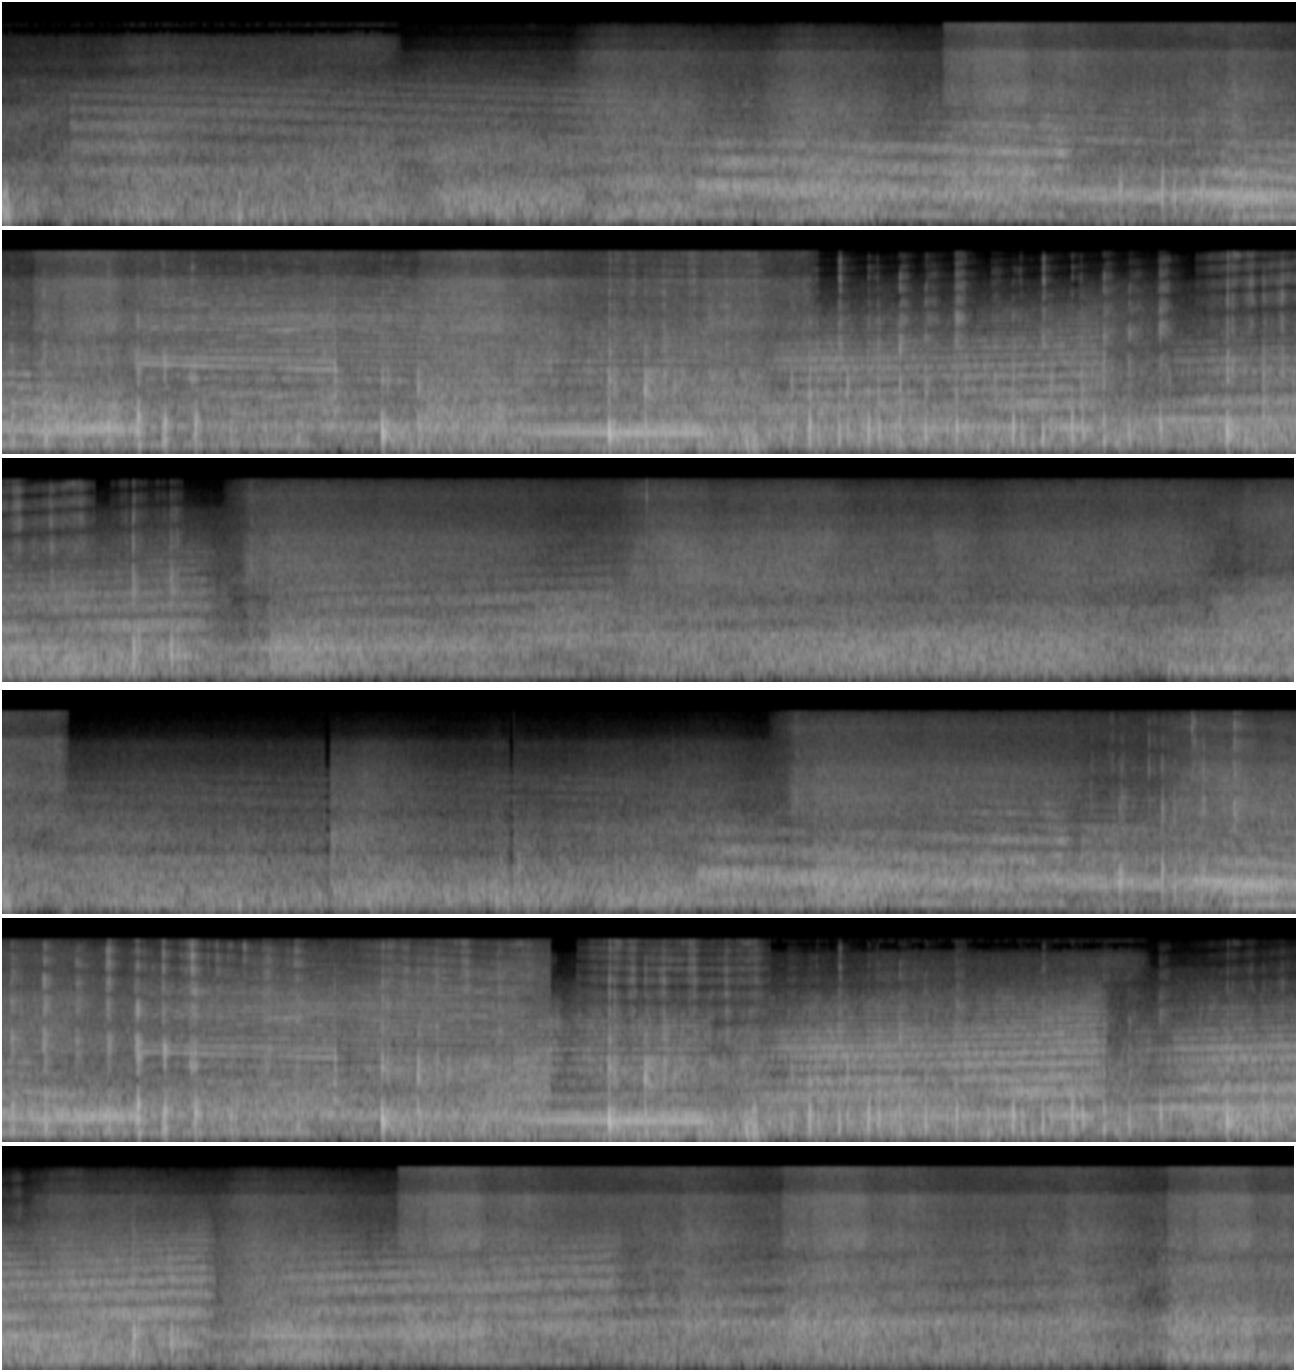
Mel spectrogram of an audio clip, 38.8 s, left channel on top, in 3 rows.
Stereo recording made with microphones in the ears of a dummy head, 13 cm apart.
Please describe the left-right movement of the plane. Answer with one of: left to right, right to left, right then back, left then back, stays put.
left to right.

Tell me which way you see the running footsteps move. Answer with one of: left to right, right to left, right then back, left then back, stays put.
right to left.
